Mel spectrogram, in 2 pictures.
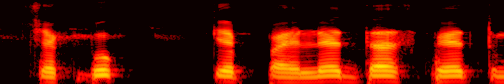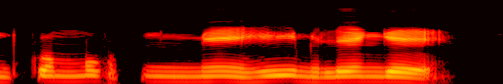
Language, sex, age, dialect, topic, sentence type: Hindi, male, 31-35, Awadhi Bundeli, banking, statement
